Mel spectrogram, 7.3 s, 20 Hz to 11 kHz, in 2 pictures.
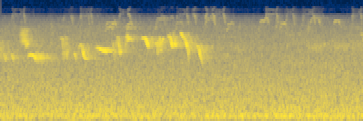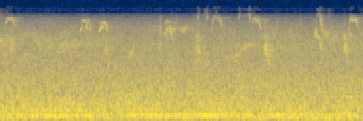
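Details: Male hooded oriole feeding chicks, 18 April 2019, gives a quick burst of high, squeaky chattering notes over the first two seconds, then fades under a steady low hum and background noise.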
